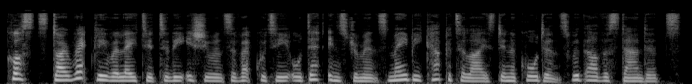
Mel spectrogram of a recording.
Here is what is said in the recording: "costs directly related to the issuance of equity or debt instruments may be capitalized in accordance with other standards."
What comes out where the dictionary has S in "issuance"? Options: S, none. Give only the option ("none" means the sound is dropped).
S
